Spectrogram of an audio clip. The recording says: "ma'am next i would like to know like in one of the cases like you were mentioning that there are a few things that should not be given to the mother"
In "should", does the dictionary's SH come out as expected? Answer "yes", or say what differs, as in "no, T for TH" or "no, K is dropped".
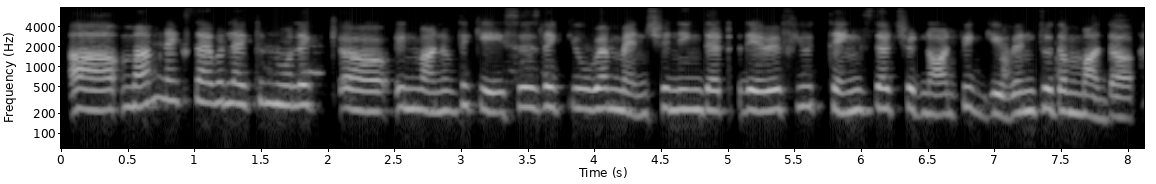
yes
